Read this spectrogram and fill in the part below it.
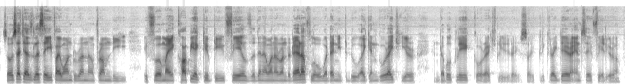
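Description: A man presenting an informal screen-share software tutorial, explaining in a halting, hesitant way and correcting himself as he goes. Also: deep voice, fairly even intonation, creaky, smooth. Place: voice-over on a screen recording.

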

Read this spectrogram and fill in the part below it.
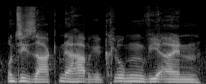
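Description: A man's voice: mid-range voice, steady tone, brisk, a bit bright, slight background noise, close to an everyday voice. An actor playing a blunt, unimpressed policeman in a German audio drama, firm, dry and matter-of-fact.

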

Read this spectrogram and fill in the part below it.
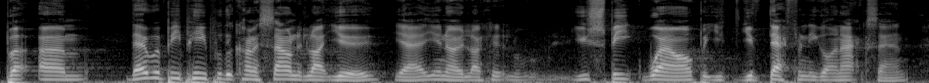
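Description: A man's voice: fairly high pitch, fairly quick, long reverb tail. A man hosting a podcast interview, asking casual questions full of fillers. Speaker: podcast host. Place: large bright studio, indoors. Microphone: stand mic.

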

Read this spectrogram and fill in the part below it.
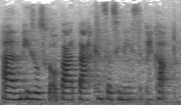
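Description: A woman's voice: medium pitch, flat delivery, fast, pushed and bright, slight background noise. A young woman in her twenties, chatting casually as she films a tour of a rented house with a handheld camera. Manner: chatty, upbeat, rambling with fillers. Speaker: vlogger. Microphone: handheld camera at arm's length.

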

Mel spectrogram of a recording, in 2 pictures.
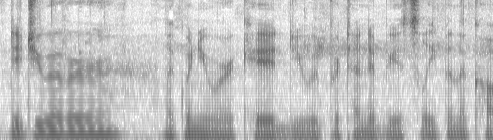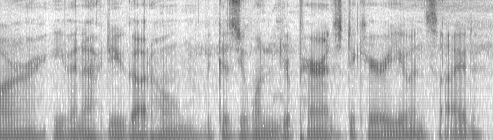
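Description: A young man playing an affectionate, gently teasing boyfriend in an ASMR audio roleplay, murmuring and rambling as he games. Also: low-pitched, fairly even intonation, fast, gravelly, hardly any pauses, a little hiss or hum. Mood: tender, reassuring.

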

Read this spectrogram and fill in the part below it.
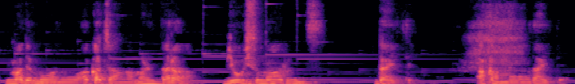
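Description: A man's voice: medium pitch, expressive, a little fast. A middle-aged man explaining local lore in casual talk show conversation. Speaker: writer and co-host telling local ghost lore. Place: small meeting room, indoors. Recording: music playing behind the voice. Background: background music.

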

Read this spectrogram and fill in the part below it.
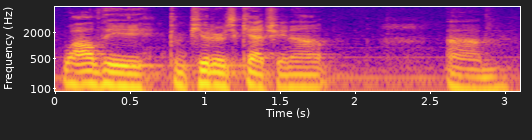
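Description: A man's voice: on the low side, steady tone, unhurried. Man, district official, careful explainer at a meeting, faint hum in the room. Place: school board meeting room.

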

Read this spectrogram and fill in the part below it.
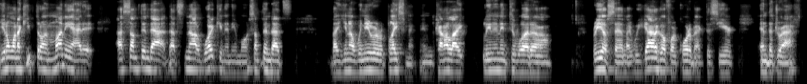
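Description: A man's voice: mid-range voice, a bit bright. A man in his thirties co-hosting a fan podcast over a video call, talking loosely and animatedly. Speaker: podcast co-host. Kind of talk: casual sports chat. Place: home room, video call.

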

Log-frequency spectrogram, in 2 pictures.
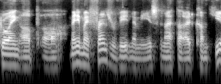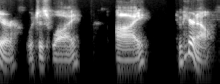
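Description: A man's voice: deep voice, moderate pace, husky. A young American man co-hosting a language lesson podcast, chatting casually with plenty of fillers. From United States. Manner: relaxed, chatty, many fillers. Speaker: co-host.

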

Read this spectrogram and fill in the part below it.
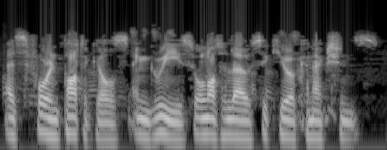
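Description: A man in his forties giving a measured, scripted how-to explanation as a technical consultant. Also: fairly low pitch, fairly even intonation, muffled recording. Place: electronics workshop, indoors.

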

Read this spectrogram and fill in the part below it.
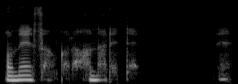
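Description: A tender yet bold vampire woman, acted by a voice actress for an ASMR audio drama. Her voice is soft, breathy and dark, often near a whisper. She speaks slowly and protectively, with cool boyish phrasing, very close to the mic. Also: medium pitch, level tone, no room sound. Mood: gentle, wistful. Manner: husky, cool, boyish speech. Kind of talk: Japanese ASMR audio roleplay. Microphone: close studio microphone, dry.

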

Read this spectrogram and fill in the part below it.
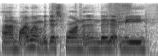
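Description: A woman's voice: mid-range voice, little pitch movement, fast, a bit bright. A young woman in her twenties chatting casually while unboxing at home on camera, rambling with lots of ums and uhs. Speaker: video host. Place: small indoor room at home, seated on a sofa.

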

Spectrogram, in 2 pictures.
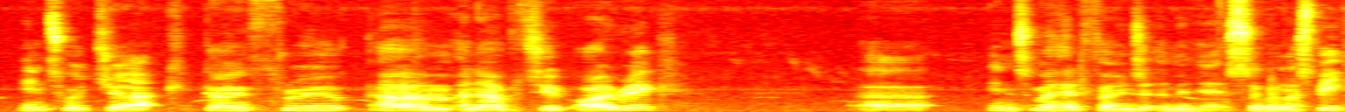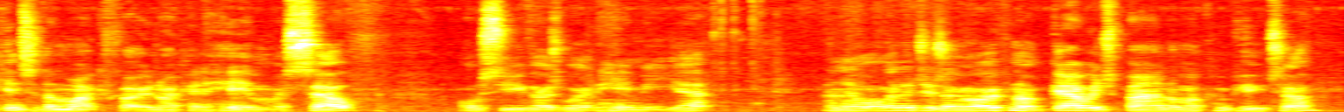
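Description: A man's voice: on the high side, a bit bright. A young man giving a casual tech demo, recorded on a camera mic in a small bedroom. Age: young adult. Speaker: video tutorial host. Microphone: camera across the room. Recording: distant camera mic with room noise.

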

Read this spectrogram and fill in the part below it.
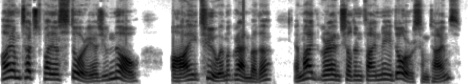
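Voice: mid-range voice, sing-song, normal speed, mellow, pitched above the performer's own voice, lightly acted. A reader voicing a stately elderly Queen in clipped, formal tones for a children's storybook. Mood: reflective, softened.

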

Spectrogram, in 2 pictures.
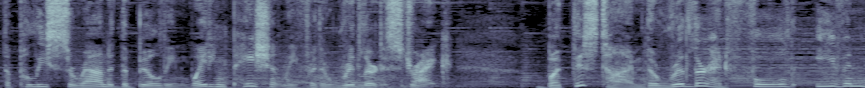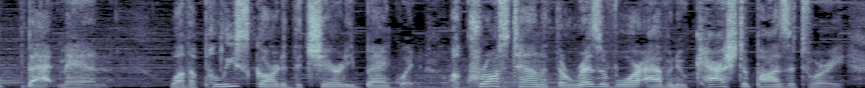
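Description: A man as suspenseful superhero-story narrator, slightly high. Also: close to an everyday voice. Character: dramatic male storyteller of a superhero adventure. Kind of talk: scripted dramatic narration. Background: dramatic music.

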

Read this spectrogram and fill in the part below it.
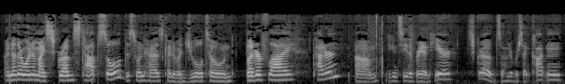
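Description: A woman's voice: lowish voice, expressive, slow. A woman chatting casually as she shows off items she has sold online, with plenty of ums and uhs, recorded at home over close-up tabletop shots. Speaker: online reseller. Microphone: handheld camera close-up, speaker off-camera.

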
